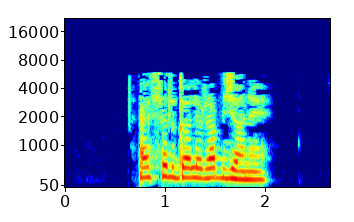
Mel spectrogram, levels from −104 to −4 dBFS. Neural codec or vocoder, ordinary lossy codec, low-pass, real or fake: none; MP3, 24 kbps; 7.2 kHz; real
